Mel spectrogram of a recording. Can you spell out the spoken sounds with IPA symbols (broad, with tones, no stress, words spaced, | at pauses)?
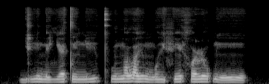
ɡiː˩˧˩nɪ˧˩ ʎɛ˧˥˧tĩ˩˧˩ɲiː˧˥˧kʷʰe˧˥ nʊ˧˥lˠiː˩˧˩ŋʷiː˧˩fʲɛ̃˧˥˧ xɔ˧˥ɭo˧˥ɓĩː˩˧˩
